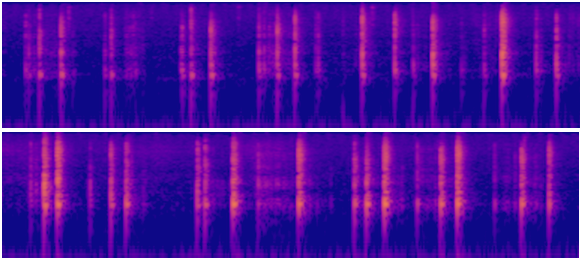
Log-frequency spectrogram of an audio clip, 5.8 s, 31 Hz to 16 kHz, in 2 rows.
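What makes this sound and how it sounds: A rose-gold glitter cardboard eyeshadow palette, held upright, is tapped with long nails and fingertips. About 29 quick, dry clicks and taps come in an uneven, fluttering rhythm, each with a hollow midrange knock near 450 Hz and a bright tick. Every tap dies away almost instantly, leaving no ring.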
